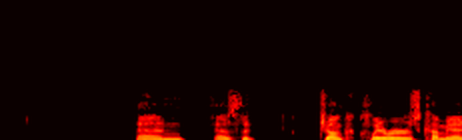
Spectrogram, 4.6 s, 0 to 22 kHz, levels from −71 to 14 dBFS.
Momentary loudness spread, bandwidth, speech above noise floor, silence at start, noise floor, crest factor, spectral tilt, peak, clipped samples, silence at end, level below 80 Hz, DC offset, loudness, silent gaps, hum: 11 LU; 8.2 kHz; over 67 dB; 1.35 s; under -90 dBFS; 20 dB; -6.5 dB/octave; -6 dBFS; under 0.1%; 0 s; -62 dBFS; under 0.1%; -25 LUFS; none; none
